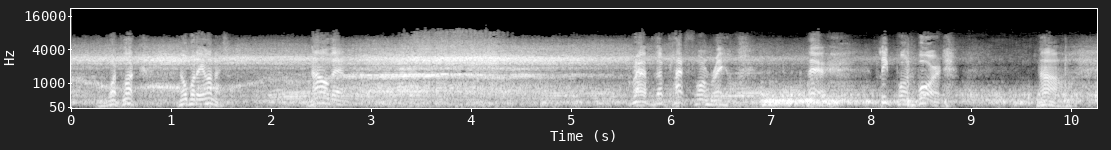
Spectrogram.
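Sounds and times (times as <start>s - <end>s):
speech: 0.3s - 2.9s, 5.6s - 8.9s, 9.7s - 10.2s
speeding train roar: 0.8s - 8.2s.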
